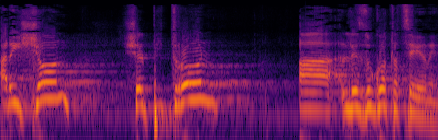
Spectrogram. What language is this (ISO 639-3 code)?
heb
